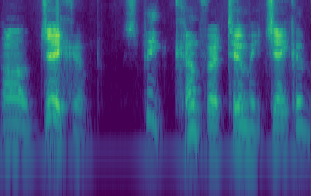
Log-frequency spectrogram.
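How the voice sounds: A man uses a put-on character voice with a fairly bright tone, big pitch swings, and a slow pace. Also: medium pitch for a man.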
